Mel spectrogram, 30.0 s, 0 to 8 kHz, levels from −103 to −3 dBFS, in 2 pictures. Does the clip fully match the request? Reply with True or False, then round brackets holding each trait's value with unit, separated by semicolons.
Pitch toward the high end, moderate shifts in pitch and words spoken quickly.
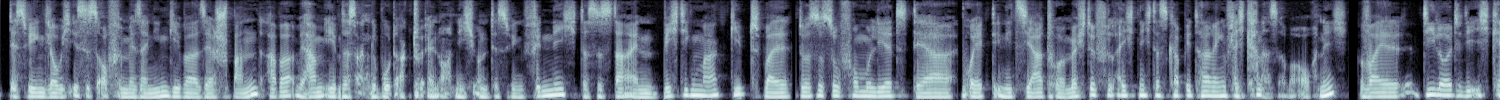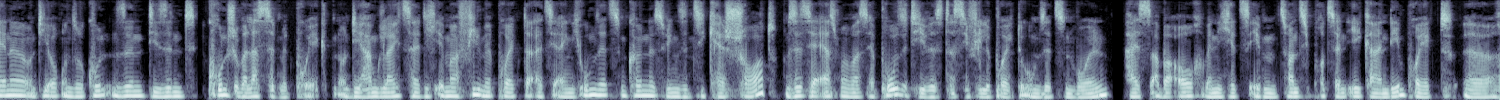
False (125 Hz; 3.8 semitones; 230 wpm)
